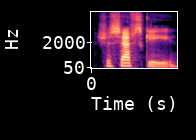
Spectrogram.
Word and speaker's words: Krzyzewski: Now they could call him Coach K because his last name is actually pronounced Krzyzewski, which it starts with a K.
